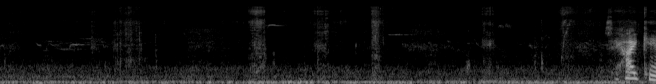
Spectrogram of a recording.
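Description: A horse tears and chews grass.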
